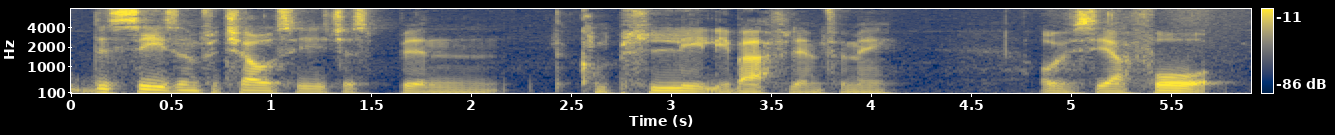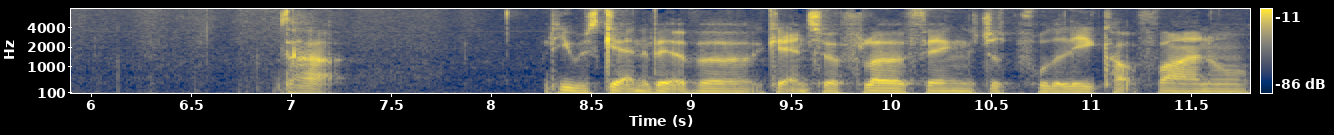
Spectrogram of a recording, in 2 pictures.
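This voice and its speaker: With a London accent, a man speaks at a moderate pace in a very deep, low voice, his intonation fairly even and broken by long, frequent pauses. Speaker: football streamer. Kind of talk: live watchalong commentary. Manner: casual, conversational.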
